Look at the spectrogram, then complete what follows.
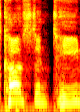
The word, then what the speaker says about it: Constantine: And yes, it's pronounced Constantine. It rhymes with fine. Does Constantine rhyme with fine, motherfucker?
